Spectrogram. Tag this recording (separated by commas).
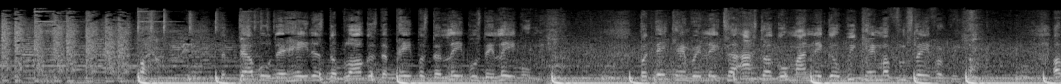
Electronica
